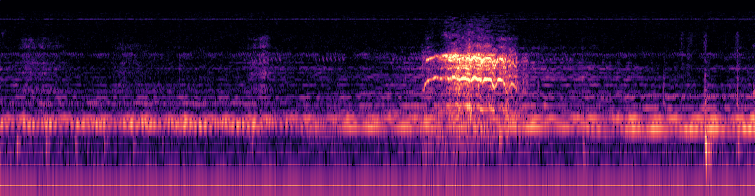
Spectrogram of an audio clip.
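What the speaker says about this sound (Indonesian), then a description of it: "Kuda itu sudah menunggumu." Horse neighing in a period martial-arts film scene, a single whinny rising over steady background music around the middle of the clip, moderately loud and fairly close.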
